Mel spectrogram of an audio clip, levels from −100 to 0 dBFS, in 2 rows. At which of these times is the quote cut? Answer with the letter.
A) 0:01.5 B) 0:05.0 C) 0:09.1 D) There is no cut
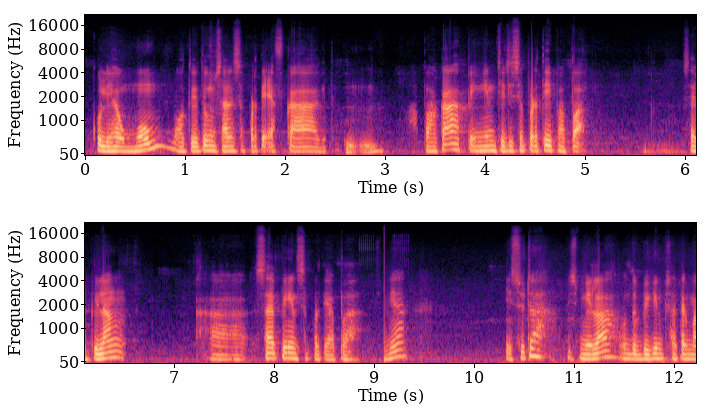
C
